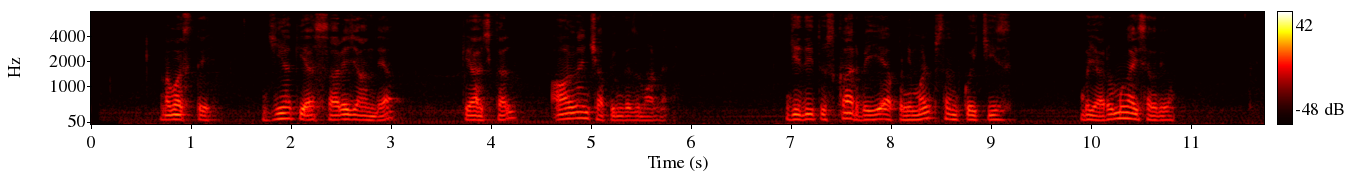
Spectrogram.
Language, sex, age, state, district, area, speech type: Dogri, male, 30-45, Jammu and Kashmir, Kathua, rural, spontaneous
